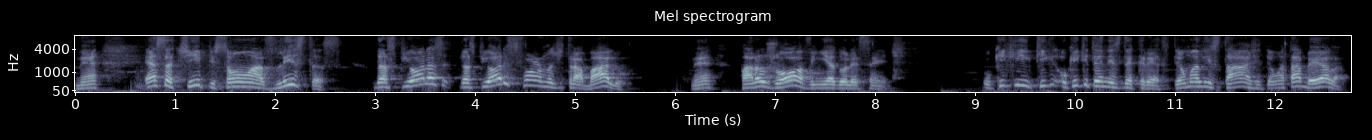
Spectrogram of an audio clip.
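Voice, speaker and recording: A man's voice: sits high, big pitch swings, a little slow, slightly rough. A male teacher giving a conversational classroom lecture with a Brazilian Portuguese accent, often asking his students questions.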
